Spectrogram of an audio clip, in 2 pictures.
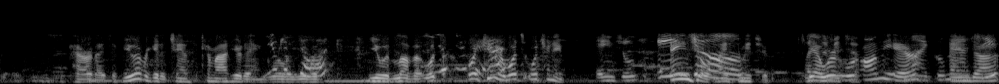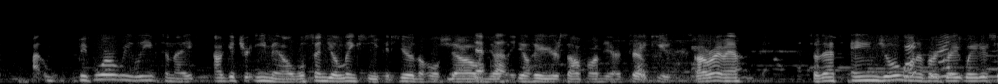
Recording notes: on location at Straw Hat, Meads Bay, Anguilla.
